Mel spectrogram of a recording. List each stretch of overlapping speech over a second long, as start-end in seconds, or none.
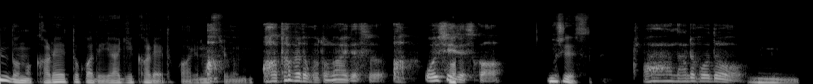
none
